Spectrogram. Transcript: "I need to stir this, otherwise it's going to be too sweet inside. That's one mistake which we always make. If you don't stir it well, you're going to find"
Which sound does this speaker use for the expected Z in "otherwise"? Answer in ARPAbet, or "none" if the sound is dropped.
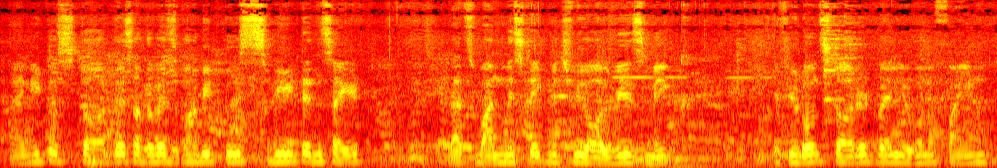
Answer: none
